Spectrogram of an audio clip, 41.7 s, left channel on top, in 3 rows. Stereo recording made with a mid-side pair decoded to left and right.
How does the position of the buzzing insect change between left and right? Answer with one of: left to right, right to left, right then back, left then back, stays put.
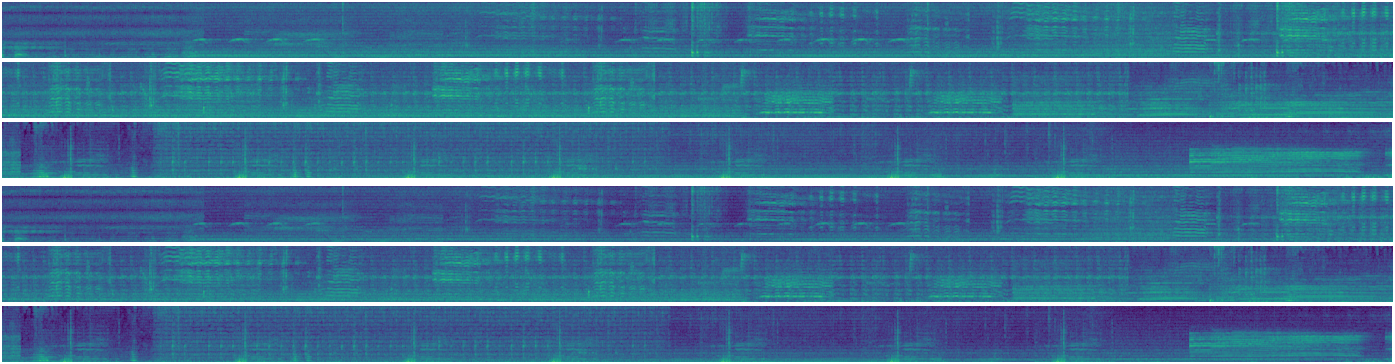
right then back.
